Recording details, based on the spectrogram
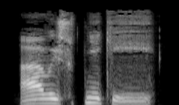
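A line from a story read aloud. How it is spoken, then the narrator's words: Loud booming bass. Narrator (Russian): прогудел он громким басом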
